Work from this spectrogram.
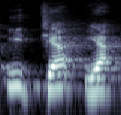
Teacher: ఇచ్చు యశానాం తాలుహు తాలవ్యంతో పలకాలి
